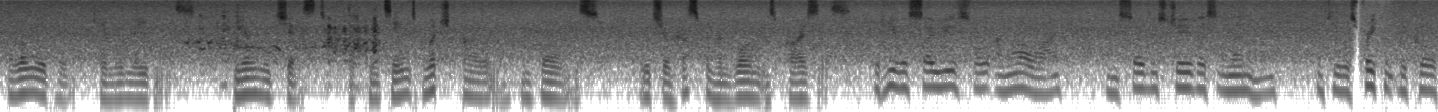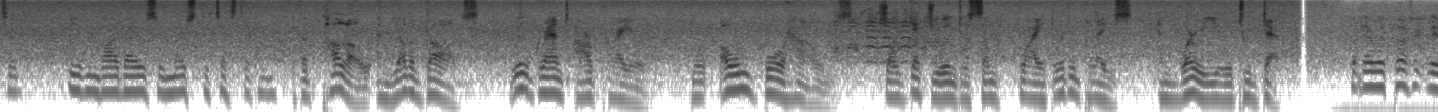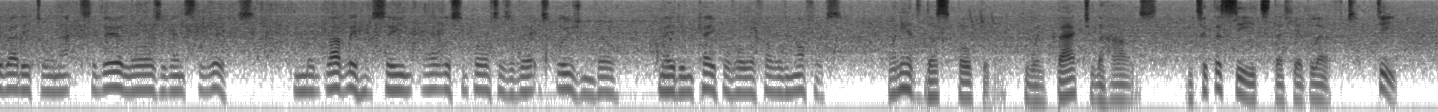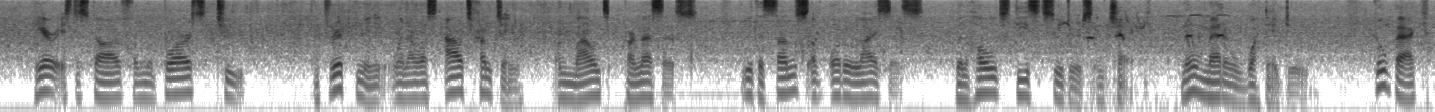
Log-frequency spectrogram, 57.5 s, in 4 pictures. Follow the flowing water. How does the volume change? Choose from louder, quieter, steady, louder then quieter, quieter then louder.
quieter.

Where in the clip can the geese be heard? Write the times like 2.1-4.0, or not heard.
1.9-3.9, 22.7-24.2, 53.7-55.5.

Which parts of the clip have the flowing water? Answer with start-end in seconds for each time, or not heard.
0.0-57.4.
